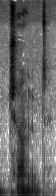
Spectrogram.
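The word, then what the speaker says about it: shunt: en derivación verdad o en inglés que es pronunciado como chont en un motor de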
